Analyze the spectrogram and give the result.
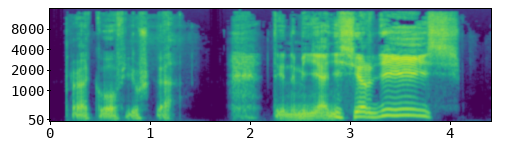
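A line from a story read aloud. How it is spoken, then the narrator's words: Tearful moan. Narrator (Russian): простонал он сквозь слезы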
